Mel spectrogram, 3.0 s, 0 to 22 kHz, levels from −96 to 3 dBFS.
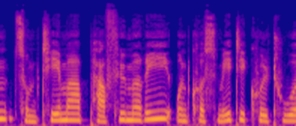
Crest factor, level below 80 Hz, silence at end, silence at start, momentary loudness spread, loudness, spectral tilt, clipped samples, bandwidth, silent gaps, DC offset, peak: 16 dB; -52 dBFS; 0 s; 0 s; 7 LU; -26 LUFS; -6 dB/octave; under 0.1%; 15 kHz; none; under 0.1%; -10 dBFS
